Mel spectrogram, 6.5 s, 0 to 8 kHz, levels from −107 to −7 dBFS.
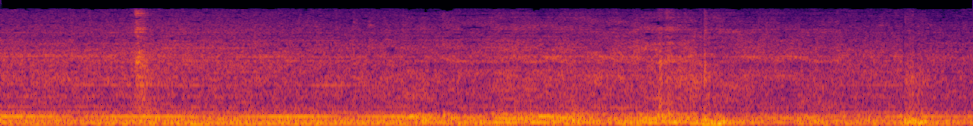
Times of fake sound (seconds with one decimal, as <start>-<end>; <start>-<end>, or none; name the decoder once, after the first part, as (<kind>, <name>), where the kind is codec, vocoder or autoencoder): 2.7-5.6 (codec, SNAC)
